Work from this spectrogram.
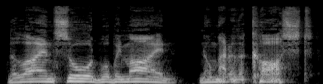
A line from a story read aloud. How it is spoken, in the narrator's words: he roared in rage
